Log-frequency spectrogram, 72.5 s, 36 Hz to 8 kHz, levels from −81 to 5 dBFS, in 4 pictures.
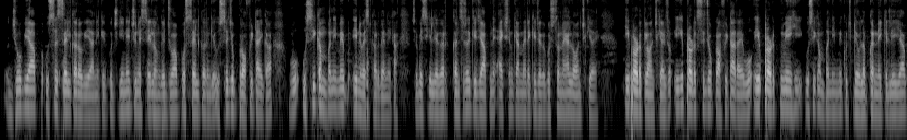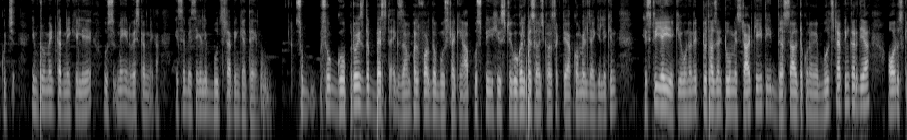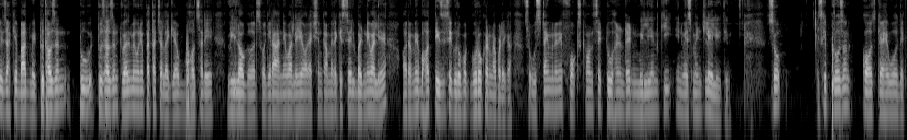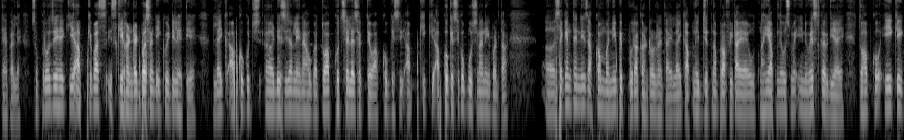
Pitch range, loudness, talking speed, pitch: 110-125 Hz, -28 LUFS, 215 wpm, 115 Hz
